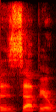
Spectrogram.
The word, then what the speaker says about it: Zapier: fascinating programs on the zapier website and now i've corrected my pronunciation as up here so thank you for that rhymes with happier that's easy to remember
